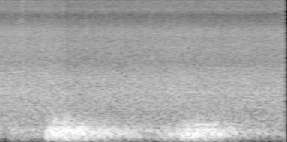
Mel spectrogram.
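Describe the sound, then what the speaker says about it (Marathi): Heavy monsoon downpour with thunder in Bhandara district, Maharashtra: two deep, rolling thunder rumbles a second apart over a steady background hiss of rain. "मुसळधार पाऊस जिल्ह्यामध्ये कोसळलेला आहे"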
